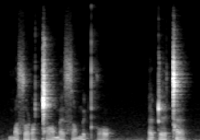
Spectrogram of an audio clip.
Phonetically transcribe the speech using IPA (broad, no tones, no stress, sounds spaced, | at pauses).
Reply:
m ɑ s ɔ ɽ ɑ ǁ ɑ m æ s ɑ m ɛ ʈ k ɔ | æ ʈ ɛ ǀ æ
